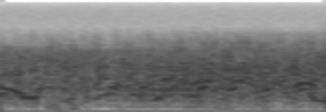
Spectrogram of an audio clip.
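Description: An elderly man laughs loudly.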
